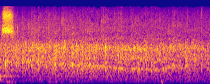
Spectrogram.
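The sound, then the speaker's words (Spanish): A crowd claps steadily for about four seconds in applause for Jesus, a dense, even wash of applause that holds at a fairly constant loudness from start to finish with no voices rising above it. “¿Cuántos le dan un fuerte aplauso a Jesús?”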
